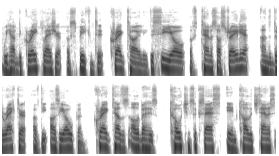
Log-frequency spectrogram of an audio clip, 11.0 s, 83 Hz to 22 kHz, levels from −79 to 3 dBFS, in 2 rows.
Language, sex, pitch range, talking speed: English, male, 125-140 Hz, 180 wpm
